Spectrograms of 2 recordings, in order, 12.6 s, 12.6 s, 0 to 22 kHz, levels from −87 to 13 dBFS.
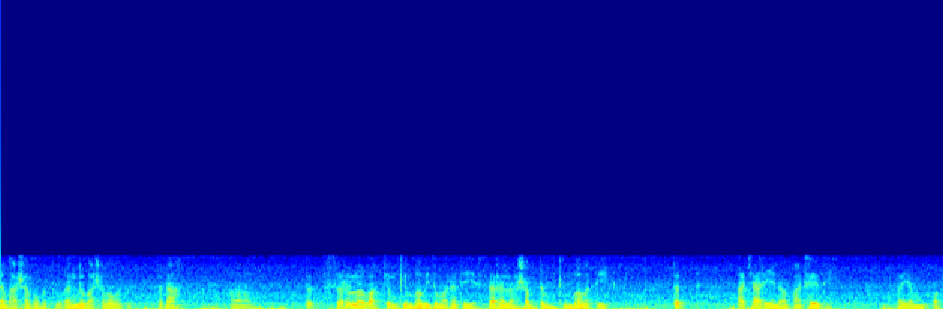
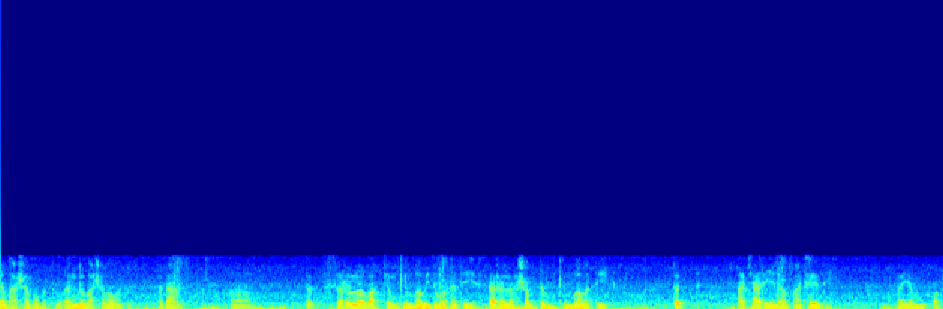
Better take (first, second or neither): first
